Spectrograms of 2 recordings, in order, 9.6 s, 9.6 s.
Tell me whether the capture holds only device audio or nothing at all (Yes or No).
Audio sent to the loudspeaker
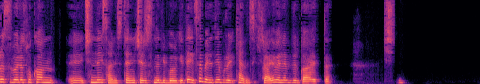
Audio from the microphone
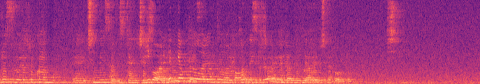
No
